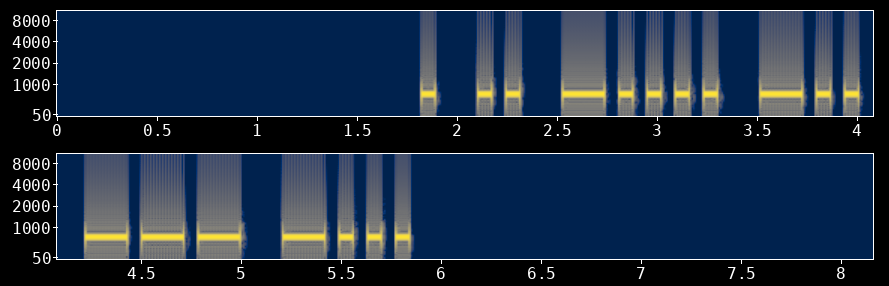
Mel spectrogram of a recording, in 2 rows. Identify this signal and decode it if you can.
Morse code, heard as a keyed tone, about 17 wpm, 700 Hz. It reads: EI6DOB
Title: DXCC-100 Call Signs - 6 Characters - Repeated 3x - 17wpm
